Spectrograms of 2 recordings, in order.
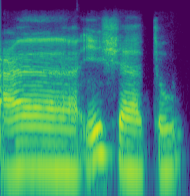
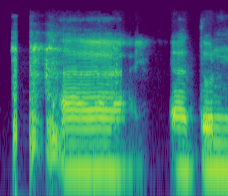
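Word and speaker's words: عائشة: Tapi kalau mau dibaca lengkap, bacanya Aisyatu. Ya, nggak boleh kita bilang Aisyatun, nggak boleh.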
